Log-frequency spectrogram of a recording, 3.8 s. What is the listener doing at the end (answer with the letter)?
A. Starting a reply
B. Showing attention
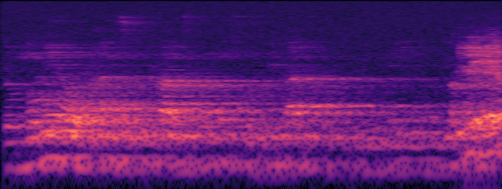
A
